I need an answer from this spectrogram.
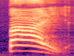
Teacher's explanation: Então, a semivogal é o I. Pai, aqui o A tá mais forte. Então, a semivogal é a letra I.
